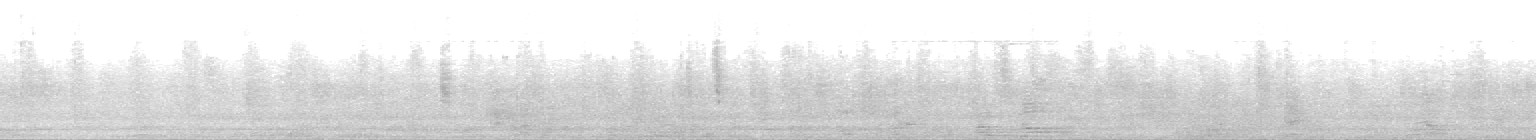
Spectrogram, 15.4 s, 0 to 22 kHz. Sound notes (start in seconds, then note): 5.5 people talking in store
